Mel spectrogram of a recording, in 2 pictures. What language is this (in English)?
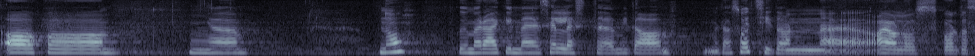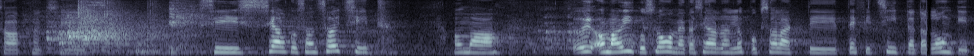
Estonian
